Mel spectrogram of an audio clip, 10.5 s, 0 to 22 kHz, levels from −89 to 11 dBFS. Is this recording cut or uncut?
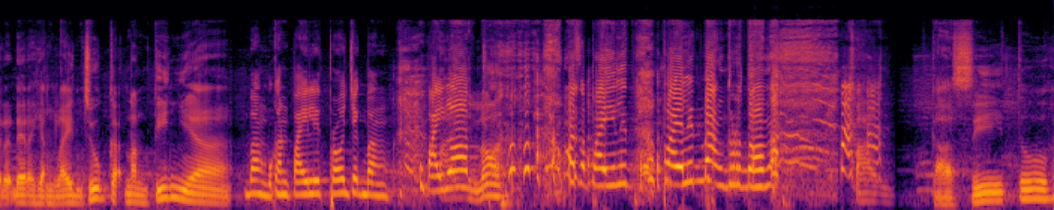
cut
